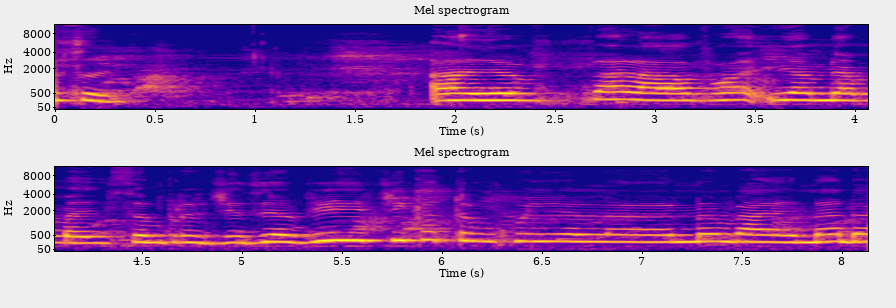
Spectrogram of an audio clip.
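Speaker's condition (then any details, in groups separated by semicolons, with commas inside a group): Cerebral palsy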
